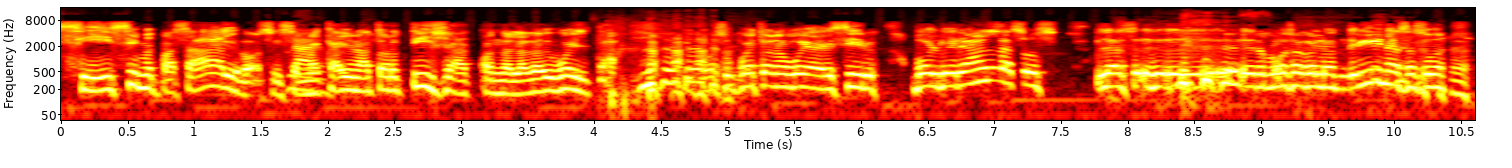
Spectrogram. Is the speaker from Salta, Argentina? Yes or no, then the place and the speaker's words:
no; Buenos Aires, Argentina; yo nací en Barrio Norte, pero me crié, no es que me mudé.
